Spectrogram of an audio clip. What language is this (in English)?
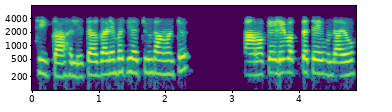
Sindhi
